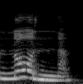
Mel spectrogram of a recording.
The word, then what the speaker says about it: non: E depois a gente tem o non. Se a gente prestar atenção aqui na pronúncia do non, ele sozinho, olha como eu digo non. Non, eu digo a letra N no final, eu pronuncio ele.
